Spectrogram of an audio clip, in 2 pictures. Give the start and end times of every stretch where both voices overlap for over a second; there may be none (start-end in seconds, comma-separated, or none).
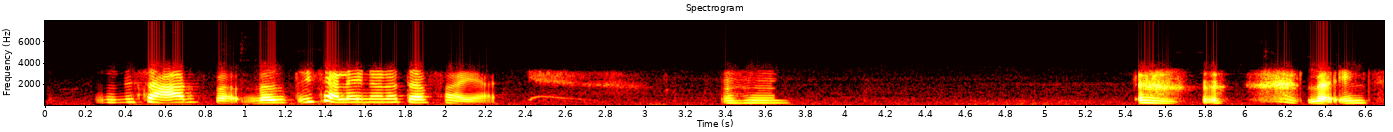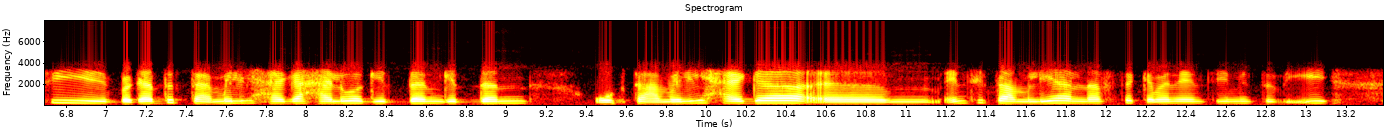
none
